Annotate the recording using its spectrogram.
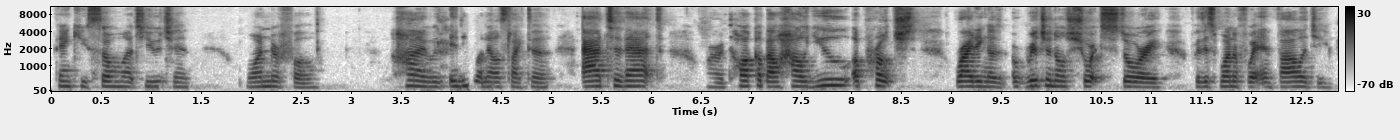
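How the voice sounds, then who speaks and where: A woman's voice: mid-range voice, fairly even intonation, a little slow, low-quality recording. Polite woman panel moderator.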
